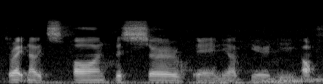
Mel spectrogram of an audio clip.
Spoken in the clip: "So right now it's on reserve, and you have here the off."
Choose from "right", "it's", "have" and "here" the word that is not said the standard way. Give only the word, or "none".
have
